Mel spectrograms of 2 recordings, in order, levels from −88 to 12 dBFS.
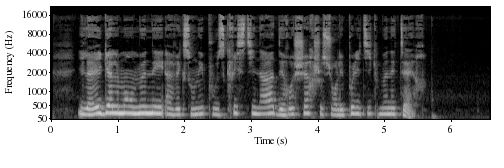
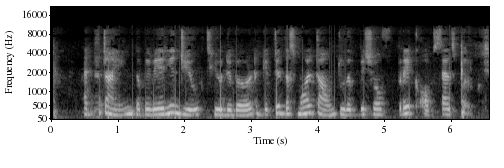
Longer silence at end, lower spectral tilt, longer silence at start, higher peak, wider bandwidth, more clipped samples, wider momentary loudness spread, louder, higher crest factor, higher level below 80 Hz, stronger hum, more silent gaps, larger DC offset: first, 0.85 s vs 0 s; about the same, -4 dB/octave vs -4.5 dB/octave; first, 0.4 s vs 0.05 s; about the same, -2 dBFS vs -2 dBFS; first, 17 kHz vs 11 kHz; neither; about the same, 10 LU vs 9 LU; about the same, -17 LUFS vs -19 LUFS; about the same, 16 dB vs 16 dB; second, -60 dBFS vs -50 dBFS; neither; neither; neither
